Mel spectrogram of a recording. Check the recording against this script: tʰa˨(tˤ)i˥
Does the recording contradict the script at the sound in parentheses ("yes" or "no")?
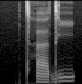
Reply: yes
